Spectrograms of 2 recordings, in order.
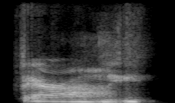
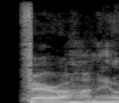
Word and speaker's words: Farahany: Farahany. Farahany, okay. Pretty much how it's spelled.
